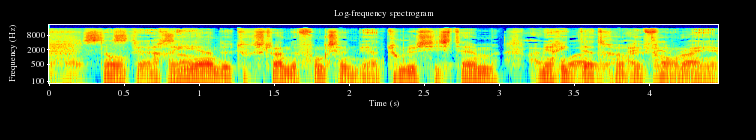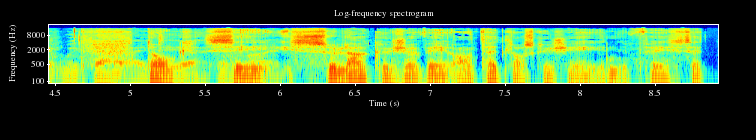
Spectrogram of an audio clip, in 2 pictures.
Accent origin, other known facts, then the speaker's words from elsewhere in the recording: United States; Donc, moi, en tant qu'Américain, je me dis que c'est un devoir pour moi d'y aller avant sa fermeture.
